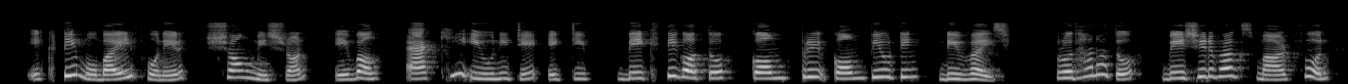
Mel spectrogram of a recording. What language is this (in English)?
Bangla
